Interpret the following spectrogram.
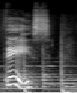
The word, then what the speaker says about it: face: notice as well with face there's a c in the middle but that c is pronounced like the s face face lastly we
